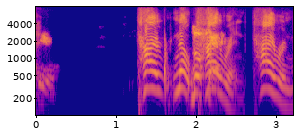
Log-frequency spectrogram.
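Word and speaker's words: Kyren: Kerwin, like a Kermit the No, the fuck Kermit it's Frog not. here. Look at Kyron. Kyron Williams, not Kerwin.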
